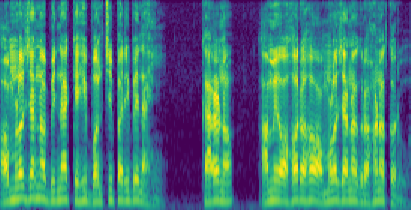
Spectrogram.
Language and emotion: Odia, neutral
